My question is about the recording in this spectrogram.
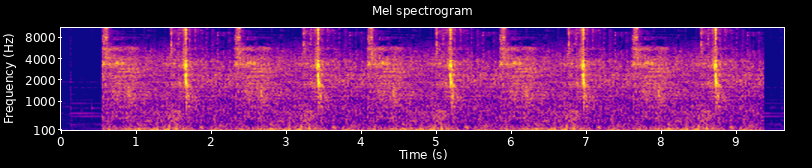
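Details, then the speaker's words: VanMoof S3 e-bike while pedaling: a sharp metallic clank repeats about every two seconds over steady riding noise during gear changes; the electronic shifter clanks, which the owner says works well mostly. "Now, the electronic shifter works well most of the time, but it's not without issues. And if you just pay attention to this video right here, you'll notice that there's a little clank."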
